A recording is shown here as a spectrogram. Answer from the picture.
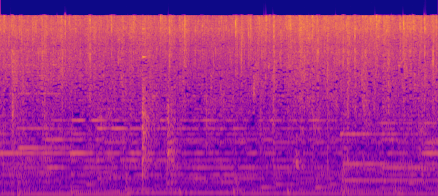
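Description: Chopped broccoli sizzling steadily in hot oil in a wok as it is tipped in, with a couple of light knocks.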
